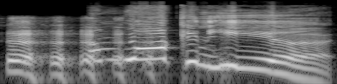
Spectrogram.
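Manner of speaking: laughing mock New Yorker, stretched out slow; jokey New York cabbie accent, slowed right down. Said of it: "As I say in my New Yorker accent".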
